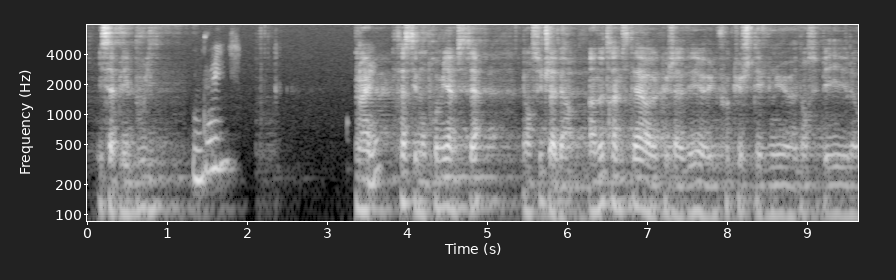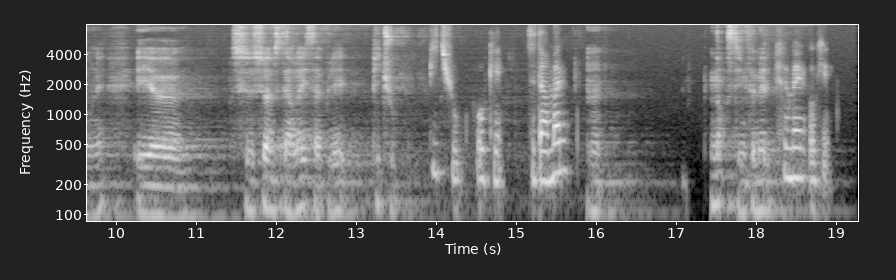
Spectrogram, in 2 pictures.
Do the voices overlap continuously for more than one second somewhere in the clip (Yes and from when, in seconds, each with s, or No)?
No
